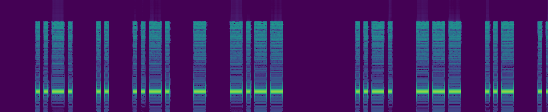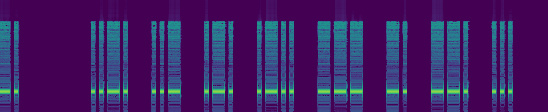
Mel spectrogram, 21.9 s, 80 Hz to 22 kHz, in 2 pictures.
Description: Morse code, heard as a keyed tone, about 15 wpm, spaced as for 11 wpm, 800 Hz. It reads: FIFTY FOUR FURLONGS
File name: F Runs / F Runs mp3s / F Runs @13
